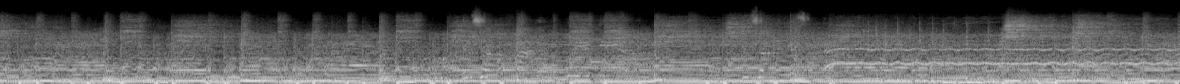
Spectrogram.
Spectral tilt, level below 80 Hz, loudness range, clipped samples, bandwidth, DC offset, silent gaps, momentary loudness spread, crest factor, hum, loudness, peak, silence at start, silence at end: -6 dB/octave; -22 dBFS; 1 LU; under 0.1%; 12 kHz; under 0.1%; none; 2 LU; 12 dB; none; -15 LUFS; -2 dBFS; 0 s; 0 s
